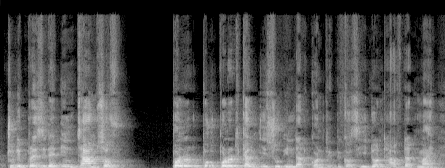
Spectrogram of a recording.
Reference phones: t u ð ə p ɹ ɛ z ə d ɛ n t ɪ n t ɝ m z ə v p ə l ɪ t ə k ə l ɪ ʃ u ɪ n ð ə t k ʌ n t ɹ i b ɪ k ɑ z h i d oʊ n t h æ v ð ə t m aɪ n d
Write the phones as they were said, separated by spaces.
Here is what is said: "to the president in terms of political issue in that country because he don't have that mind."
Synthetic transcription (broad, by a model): t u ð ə p ɹ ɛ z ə d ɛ n t ɪ n t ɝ m s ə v p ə l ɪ t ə k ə l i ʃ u ɪ n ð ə t k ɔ n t ɹ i b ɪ k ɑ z h i d oʊ n t h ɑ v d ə t m aɪ n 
